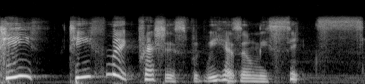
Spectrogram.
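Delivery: high, hissing creature voice, pitch swinging wildly. Narrator reads Gollum answering a riddle, hissing Gollum voice. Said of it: "he hissed".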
